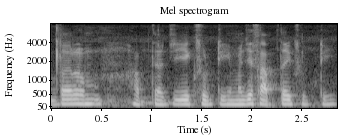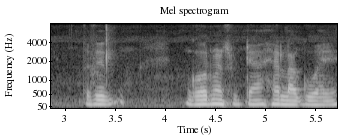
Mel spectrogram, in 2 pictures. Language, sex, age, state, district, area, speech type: Marathi, male, 30-45, Maharashtra, Yavatmal, rural, spontaneous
